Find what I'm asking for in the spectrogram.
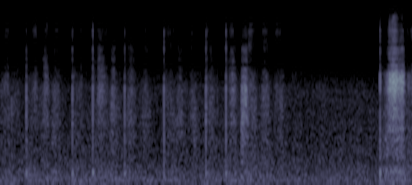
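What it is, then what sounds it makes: Glossy paperback book cover, scratched. Quiet, hissy scrapes and small ticks come in a loose string, mostly high and airy, each dying almost at once, with a louder rasp near the end. It is a nail tracing a glossy paperback cover; the stiff coated card gives a crisp, papery scratch.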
